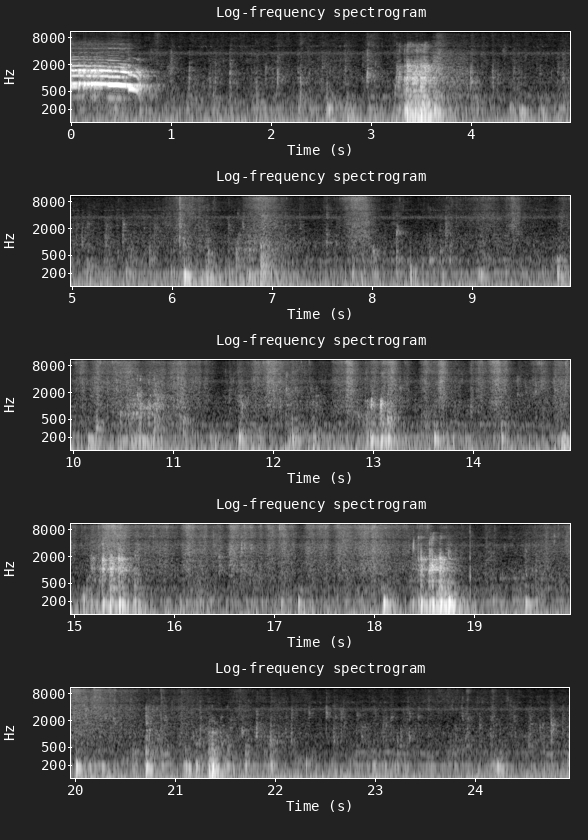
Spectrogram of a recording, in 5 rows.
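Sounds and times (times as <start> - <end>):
soft rustling: 5.9 - 22.0.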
